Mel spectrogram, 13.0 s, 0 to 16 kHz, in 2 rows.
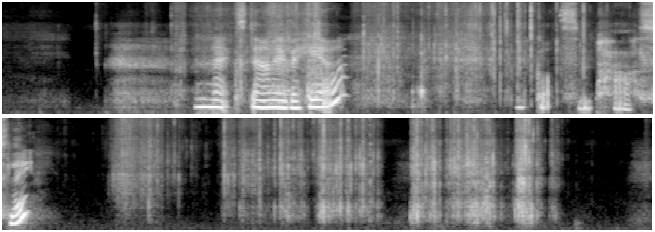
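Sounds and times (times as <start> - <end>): plastic bag crinkling: 1.5 - 6.7, 7.6 - 12.2.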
